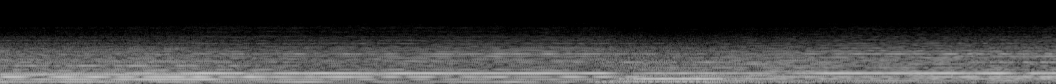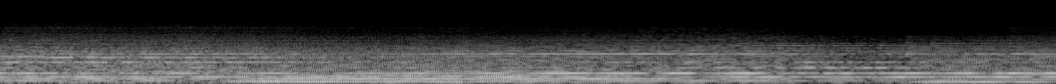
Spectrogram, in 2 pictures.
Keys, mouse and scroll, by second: 4.6 shift+z, 8.1-9.9 drag, 11.5 g, 17.2 g.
